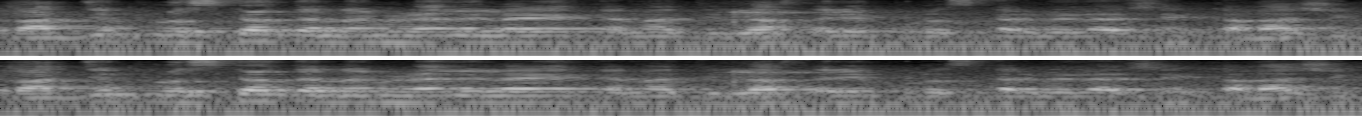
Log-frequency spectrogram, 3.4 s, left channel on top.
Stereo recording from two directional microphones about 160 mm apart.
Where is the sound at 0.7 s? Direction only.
25° right (ahead or behind).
